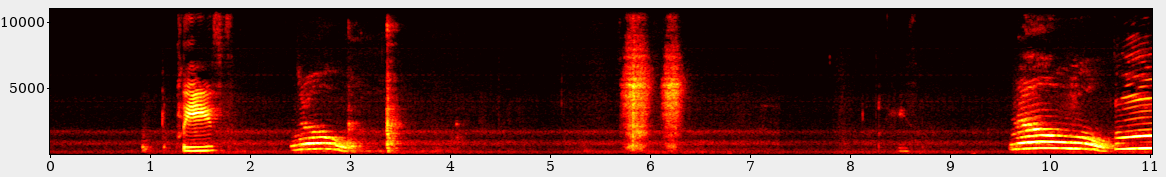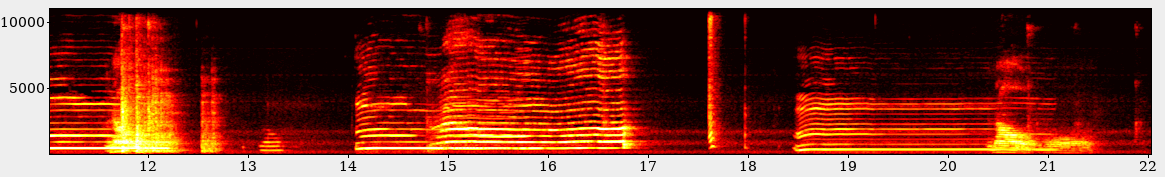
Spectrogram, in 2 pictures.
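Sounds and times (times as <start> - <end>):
woman singing oooo notes: 18.5 - 21.1.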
